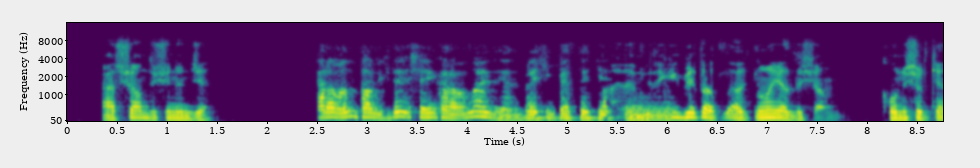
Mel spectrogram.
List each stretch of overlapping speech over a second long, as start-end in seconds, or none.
none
